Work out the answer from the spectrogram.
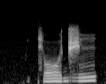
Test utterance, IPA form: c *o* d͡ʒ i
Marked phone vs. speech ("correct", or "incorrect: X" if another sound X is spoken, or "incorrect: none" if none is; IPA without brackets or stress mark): correct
